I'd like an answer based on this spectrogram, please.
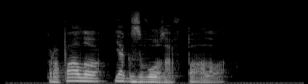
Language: Ukrainian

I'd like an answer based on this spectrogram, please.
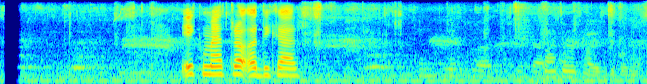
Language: Nepali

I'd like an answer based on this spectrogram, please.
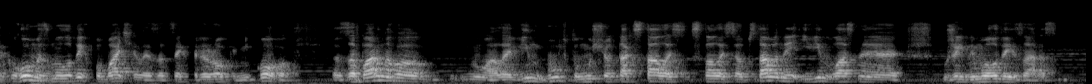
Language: Ukrainian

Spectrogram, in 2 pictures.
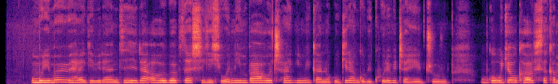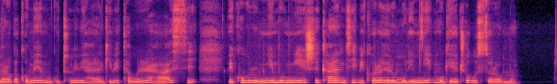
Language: Rundi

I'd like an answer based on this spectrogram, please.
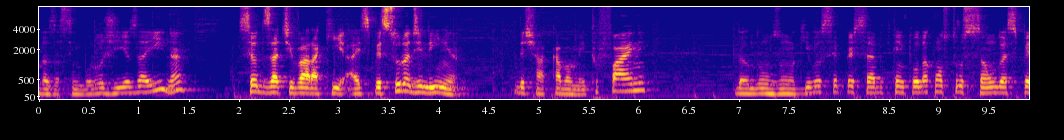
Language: Portuguese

